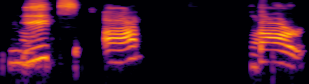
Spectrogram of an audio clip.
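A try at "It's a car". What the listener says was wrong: ইটস আ খার। খার কি? কার হবে না, কি হবে? খার। খার, ইটস আ খার।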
